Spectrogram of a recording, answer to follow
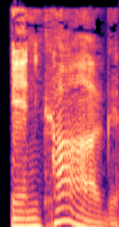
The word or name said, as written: incog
